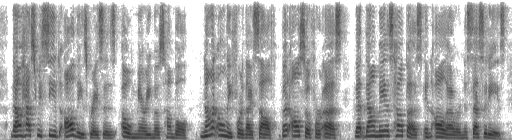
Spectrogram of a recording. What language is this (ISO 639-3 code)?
eng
